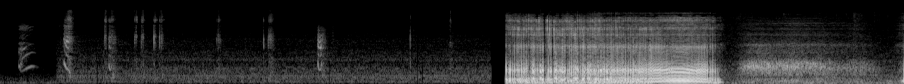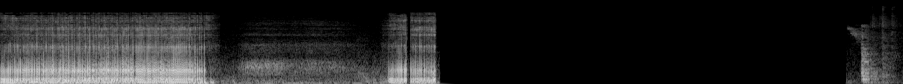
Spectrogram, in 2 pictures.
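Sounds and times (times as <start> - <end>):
loud snoring: 5.0 - 8.4, 9.0 - 12.2, 12.8 - 13.5
quiet breathing: 7.2 - 9.0, 11.2 - 12.9.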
